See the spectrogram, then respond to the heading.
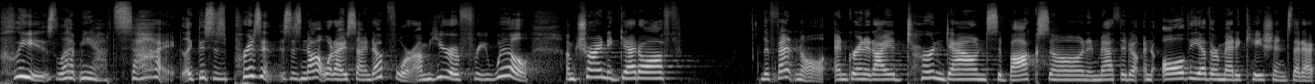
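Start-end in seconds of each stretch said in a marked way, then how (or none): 0.1-8.3 mock earnest, begging, pleading voice. Retelling begging staff to be let outside: retelling own begging. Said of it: "I was begging and pleading".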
